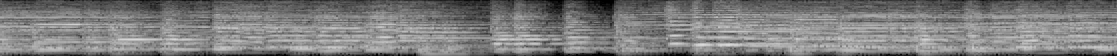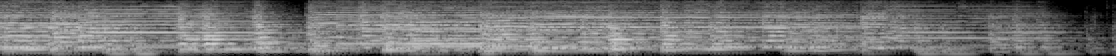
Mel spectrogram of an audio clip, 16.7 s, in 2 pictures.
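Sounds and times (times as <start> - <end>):
happy string quartet: 0.0 - 16.6.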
